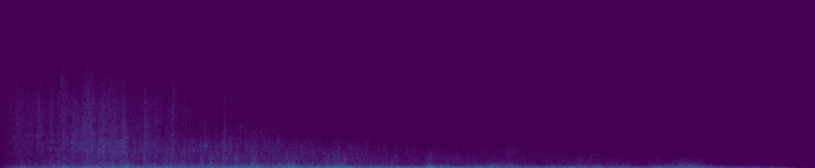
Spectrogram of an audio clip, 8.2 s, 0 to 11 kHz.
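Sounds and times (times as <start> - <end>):
victory thunder rumble: 0.1 - 7.6.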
